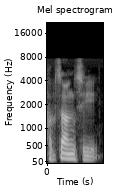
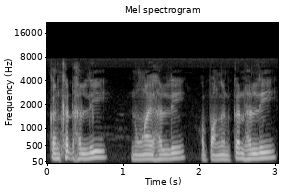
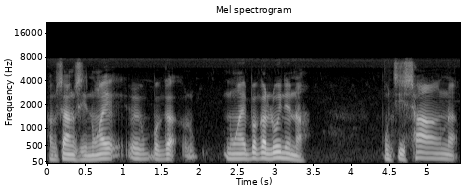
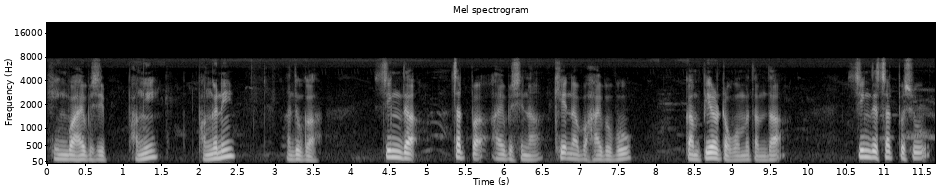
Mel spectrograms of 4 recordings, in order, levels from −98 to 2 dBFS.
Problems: none marked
